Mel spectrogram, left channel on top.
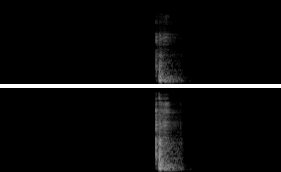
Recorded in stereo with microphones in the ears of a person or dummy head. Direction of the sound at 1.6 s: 60° right (ahead or behind).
